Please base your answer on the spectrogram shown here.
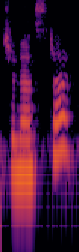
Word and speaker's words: Chinesta: Is it Chinesta? Am I like botching it up? Oh, I said it. Am I bot? Yes, that's right. Chinesta. Thank you. I did it right. I said it right.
